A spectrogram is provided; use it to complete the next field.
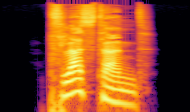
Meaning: present participle of pflastern
- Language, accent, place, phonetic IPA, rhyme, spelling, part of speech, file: German, Germany, Berlin, [ˈp͡flastɐnt], -astɐnt, pflasternd, verb, De-pflasternd.ogg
